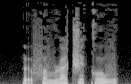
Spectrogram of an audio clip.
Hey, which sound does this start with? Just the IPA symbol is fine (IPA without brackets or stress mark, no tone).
ə̰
